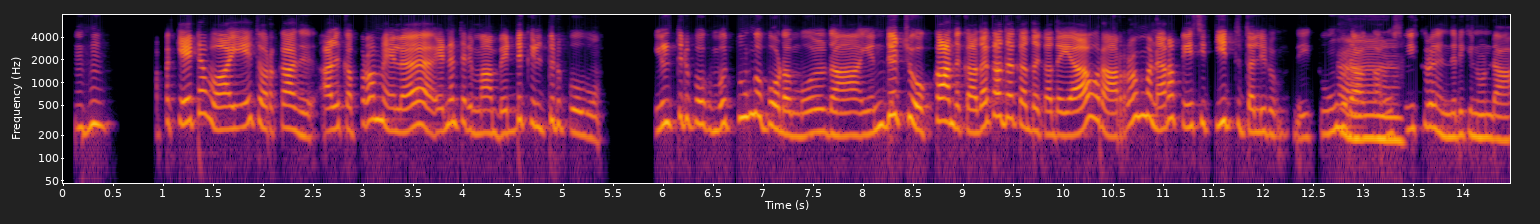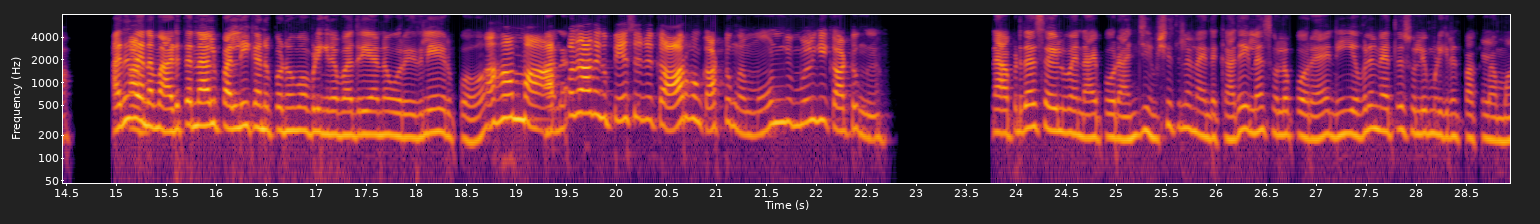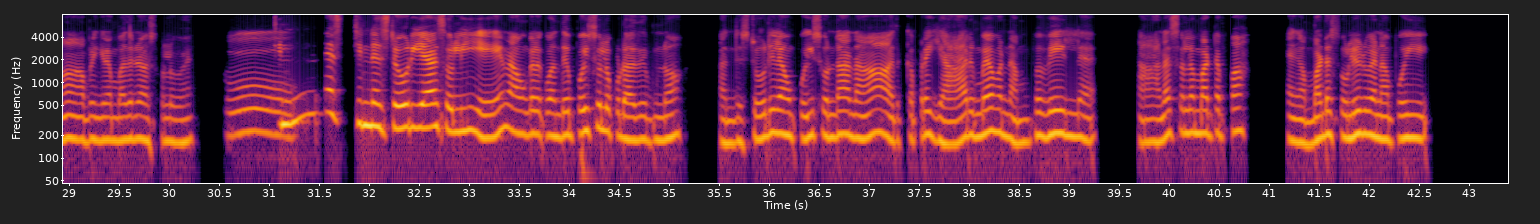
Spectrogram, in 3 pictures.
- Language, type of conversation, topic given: Tamil, podcast, குழந்தைகள் அருகில் இருக்கும்போது அவர்களின் கவனத்தை வேறு விஷயத்திற்குத் திருப்புவது எப்படி?
- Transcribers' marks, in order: drawn out: "அ"; drawn out: "ஓ!"; in English: "ஸ்டோரியா"; in English: "ஸ்டோரில"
